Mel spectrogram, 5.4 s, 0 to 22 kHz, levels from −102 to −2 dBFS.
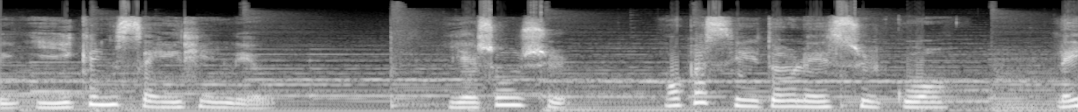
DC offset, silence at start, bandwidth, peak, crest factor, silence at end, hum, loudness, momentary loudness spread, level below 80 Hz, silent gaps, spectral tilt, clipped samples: under 0.1%; 0 s; over 20 kHz; 0 dBFS; 12 dB; 0 s; none; -9 LUFS; 18 LU; -34 dBFS; none; -3.5 dB/octave; 0.8%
